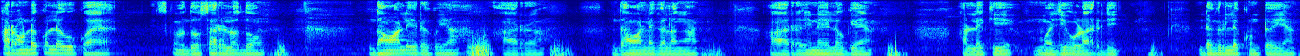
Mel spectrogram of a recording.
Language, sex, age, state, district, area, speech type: Santali, male, 18-30, Jharkhand, East Singhbhum, rural, spontaneous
